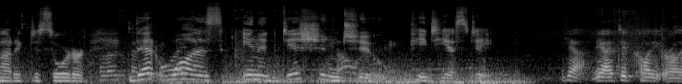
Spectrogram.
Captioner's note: speaking faintly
